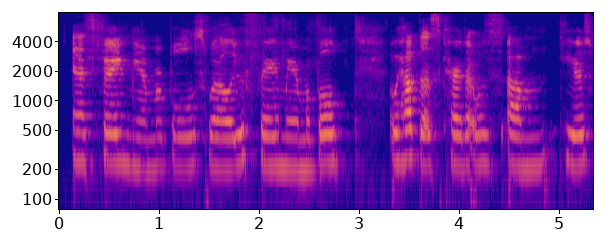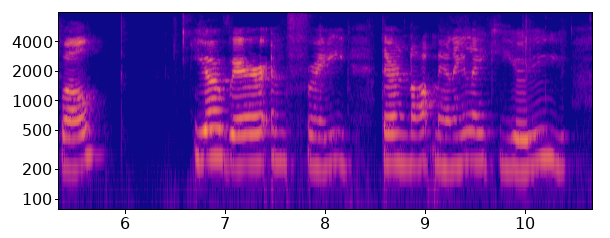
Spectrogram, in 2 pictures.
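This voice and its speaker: The speaker has a Northern Irish accent and talks at a moderate pace with monotone, flat intonation. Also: woman, fairly high pitch for a woman. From Northern Ireland. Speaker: tarot reader. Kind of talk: tarot pick-a-card reading. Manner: casual, lots of filler words.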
